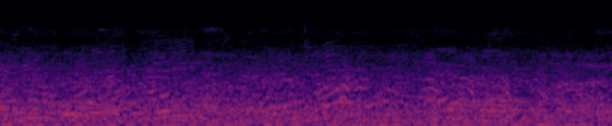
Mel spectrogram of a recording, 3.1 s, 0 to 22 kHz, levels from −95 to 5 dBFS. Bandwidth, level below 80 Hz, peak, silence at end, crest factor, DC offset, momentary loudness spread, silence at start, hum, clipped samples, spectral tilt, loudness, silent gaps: 15 kHz; -62 dBFS; -40 dBFS; 0 s; 12 dB; under 0.1%; 2 LU; 0 s; none; under 0.1%; -6 dB/octave; -53 LUFS; none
